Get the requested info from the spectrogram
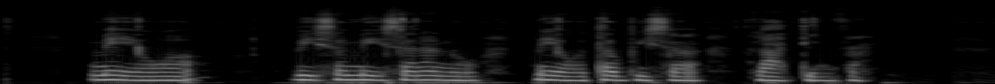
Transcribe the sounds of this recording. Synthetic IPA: mewa | bisamesananɔ | mewat̪abisa | lat̪infa

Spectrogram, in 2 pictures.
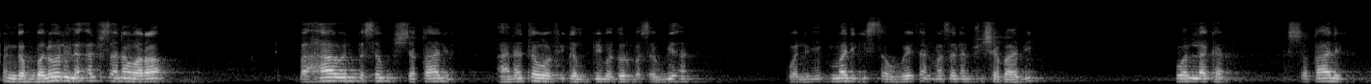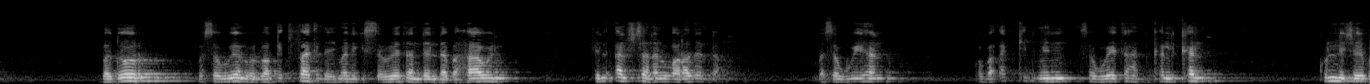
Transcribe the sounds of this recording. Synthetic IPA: kanɡabːaloːnilaʔalfsanawɑɾˤɑː | baɦaːwilbasawːiʃːɑqaːlil | ʔanat̪awafiɡɑlbibad̪oːɾbasawːihan | walːimaliɡisawːjat̪anmasalanfiʃabaːbi | walːakan | aʃːaqaːlil | bad̪oːɾbasawːiːhanwalwɑqit̪fat̪lamaliɡisːawet̪and̪aldabahaːwil | filʔalfsanalwɑɾˤɑd̪alːa | basawːiːhan | wabaʔakːid̪minsawːet̪hankalkʰal | kulːʃejb

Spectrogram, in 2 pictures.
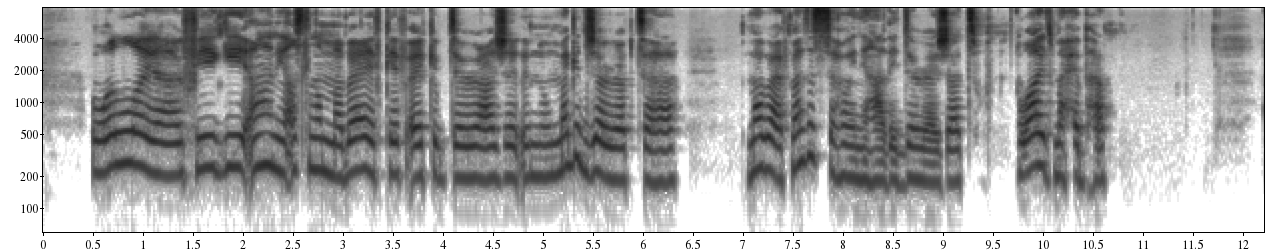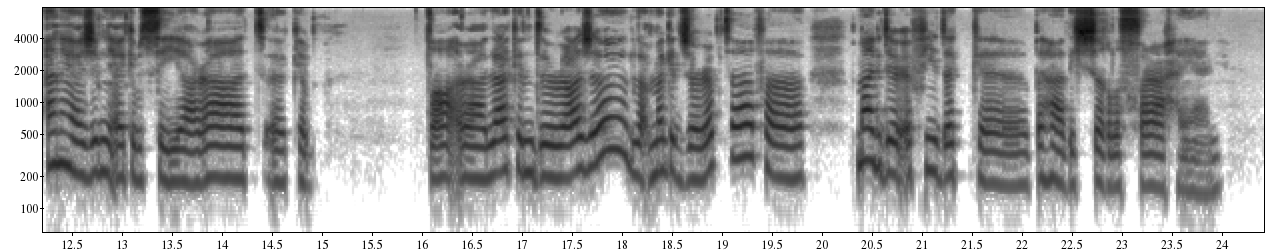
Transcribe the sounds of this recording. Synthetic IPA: wɑlˤːɑːjaɾˤfiːɡiʔaniʔɑsˤlɑnmabaʕɾɪfkeːfʔɑɾˤkabd̪ɑrˤːɑːd͡ʒalɪʔɪnːʊmaɡɪt̪d͡ʒɑrˤːɑbt̪ha | mabaʕɾɪfmat̪ɪst̪aɦwiːniɦaːðid̪ːɑrˤːɑːd͡ʒaːt̪ | waːjɪd̪maʔaħɪbːɦa | ʔanaʔaʕd͡ʒabniʔakabɪsːajːɑːɾˤɑːt̪ʔakab | t̪ˤːɑːʔɪ̰ɾˤɑlaːkɪnd̪ɑrˤːɑːd͡ʒalaʔmaɡɪt̪d͡ʒɑrˤːɑbt̪hafa | maʔaɡd̪ɑɾˤʔafiːd̪akbɪɦaːðiʃːʊɣlsˤːɑɾˤɑːħɑja̰ʕni

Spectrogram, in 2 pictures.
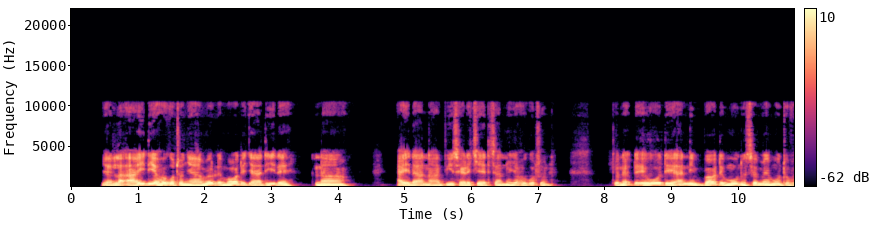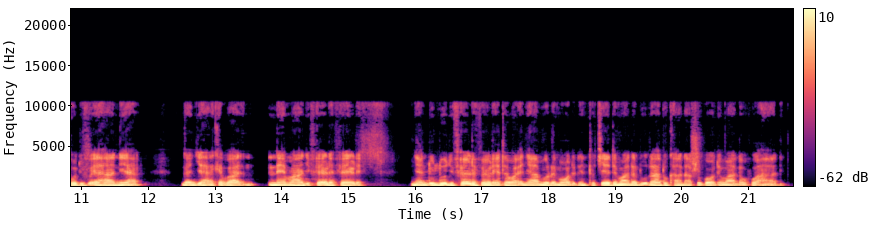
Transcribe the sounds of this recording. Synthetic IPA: ja̰lːaʔajiɗijahɔɡɔtɔɲamiɾɗɛ̰mɔːɗɛ̰d͡ʒa̰diːɗɛ | na | ʔajiɗanabiːsɛ̰ɾɛt͡ʃɛdɛtanːujahɔɡɔtɔn | tɔnɛɗːɔɛwoːdiɛ̰a̰nːibawɗɛmuːɗumsɛmːɛmuntɔfodifuɛhanijaha | ŋɡamd͡ʒɛha̰kɛɓanɛmad͡ʒifɛɾɛfɛɾɛ̰ | ɲandulːuːd͡ʒifɛɾɛfɛɾɛɛtawa̰ʔɛ̰ɲamiɾɗɛ̰mɔɗɛ̰ɗḭntɔt͡ʃɛdɛmaɗa̰ɗuɗadukʰa̰ːɗa̰pɛbawɗɛmaːɗamfṵa̰ha̰ɗi

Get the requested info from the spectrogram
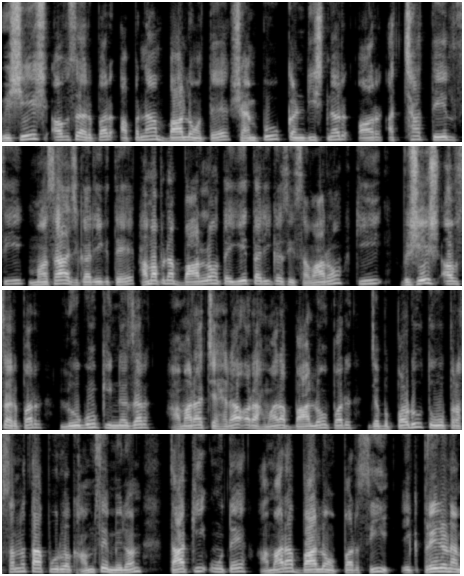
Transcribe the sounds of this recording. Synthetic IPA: ʋɪʃeːʃɐʋsəɾpɐɾɐpnabaːlõt̪ẽʃɛ̃ːmpukə̃ɳɖiːʃnəɾɔːɾɐtːʃʰat̪eːlsimɐsaːd͡ʒɡɐɾikt̪ehɐ̃mɐpnabaːlõt̪ejet̪ɐɾiːkesisɐʋaːɾõki | ʋɪʃeːʃɐʋsəɾpɐɾloːɡõkinɐzəɾ | hɐmaːɾat͡ʃɛɦɾaɔːɾɦɐmaːɾabaːlõpɐɾd͡ʒɐbpɐɽũt̪oʋopɾəsənːt̪apuːɾʋəkɦɐmsemɪlõːnt̪aːkiʔũːt̪ehɐmaːɾabaːlõpɐɾsieːkpɾeːɾɽ̃a

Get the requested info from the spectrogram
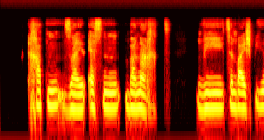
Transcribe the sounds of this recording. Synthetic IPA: ɪχhatn̩zaɪəɾɛsn̩banaχt | viːt͡sɪmbaɪʃpiː

